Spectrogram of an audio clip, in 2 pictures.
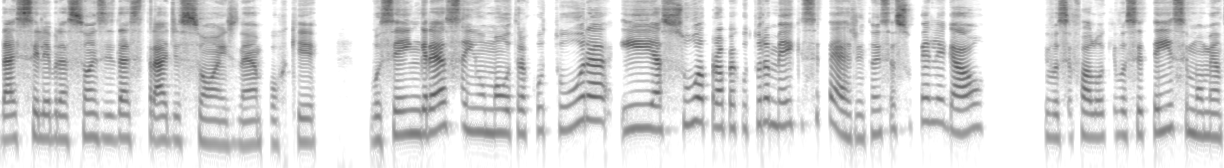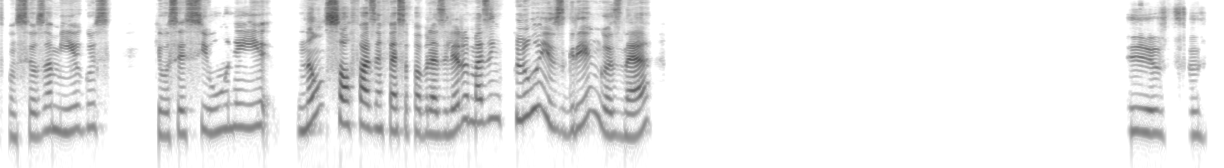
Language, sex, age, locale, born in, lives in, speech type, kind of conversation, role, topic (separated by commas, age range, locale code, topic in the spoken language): Portuguese, female, 40-44, pt-BR, Brazil, Italy, conversation, podcast, host, Você já participou de uma festa tradicional? Como foi essa experiência?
